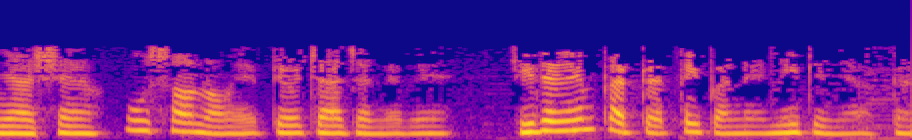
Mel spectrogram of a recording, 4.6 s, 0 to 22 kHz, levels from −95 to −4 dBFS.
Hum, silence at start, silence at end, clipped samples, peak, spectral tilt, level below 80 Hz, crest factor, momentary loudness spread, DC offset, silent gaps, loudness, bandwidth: none; 0 s; 0 s; under 0.1%; -2 dBFS; -5 dB/octave; -58 dBFS; 16 dB; 10 LU; under 0.1%; none; -19 LUFS; 5.8 kHz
